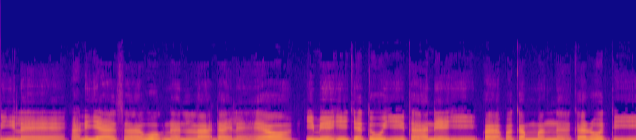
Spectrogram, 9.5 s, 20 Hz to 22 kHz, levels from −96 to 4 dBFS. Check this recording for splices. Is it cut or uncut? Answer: cut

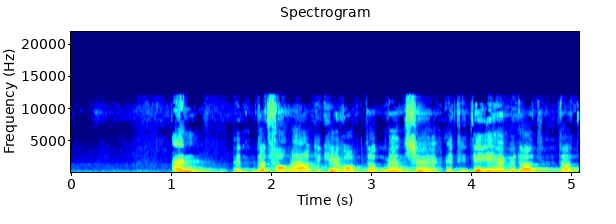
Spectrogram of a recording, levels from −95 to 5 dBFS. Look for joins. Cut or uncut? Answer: cut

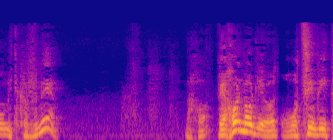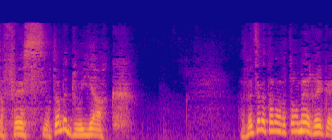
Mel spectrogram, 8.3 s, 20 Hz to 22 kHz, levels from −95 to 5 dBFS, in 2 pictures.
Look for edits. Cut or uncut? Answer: cut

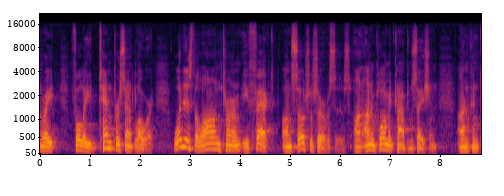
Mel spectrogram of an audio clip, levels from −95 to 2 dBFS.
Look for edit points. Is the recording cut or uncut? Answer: cut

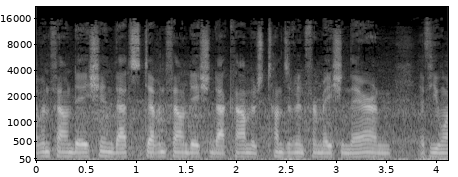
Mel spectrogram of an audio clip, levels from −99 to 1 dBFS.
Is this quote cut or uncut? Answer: uncut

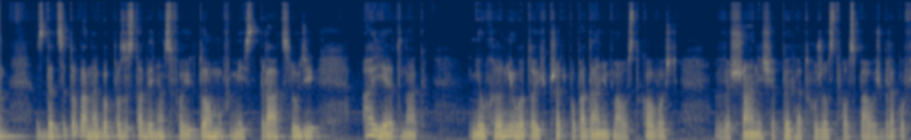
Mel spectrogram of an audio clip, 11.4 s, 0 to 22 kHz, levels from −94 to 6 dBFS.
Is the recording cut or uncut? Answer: cut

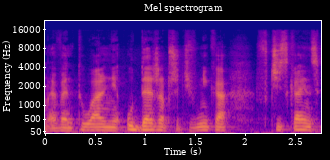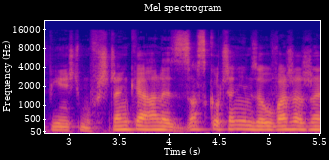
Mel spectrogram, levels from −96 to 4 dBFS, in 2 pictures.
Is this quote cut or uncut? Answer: uncut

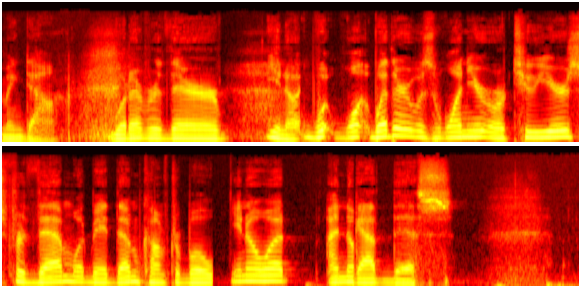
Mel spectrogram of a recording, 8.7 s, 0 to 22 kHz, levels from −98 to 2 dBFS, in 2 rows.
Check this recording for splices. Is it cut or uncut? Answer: cut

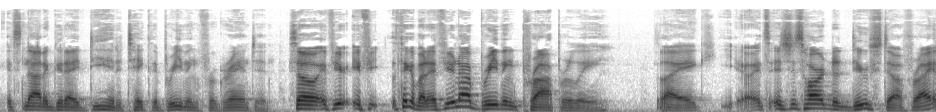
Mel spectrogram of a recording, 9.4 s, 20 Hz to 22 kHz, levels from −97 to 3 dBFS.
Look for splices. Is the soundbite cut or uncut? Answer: cut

